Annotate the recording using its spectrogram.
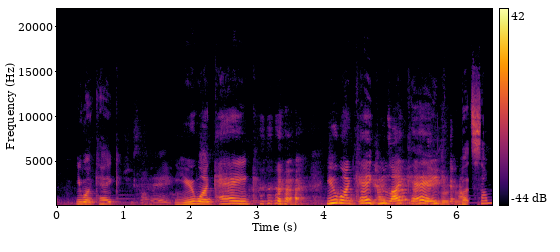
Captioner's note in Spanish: riendo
